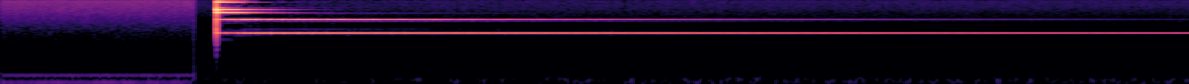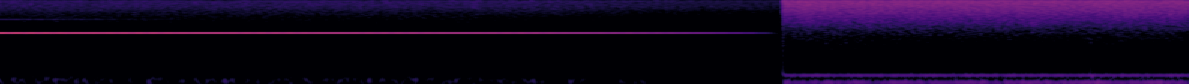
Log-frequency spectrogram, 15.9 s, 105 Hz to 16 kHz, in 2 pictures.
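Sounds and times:
faint low hum: 0.0 - 1.4, 13.2 - 15.8
meditation bell struck: 1.4 - 12.4.

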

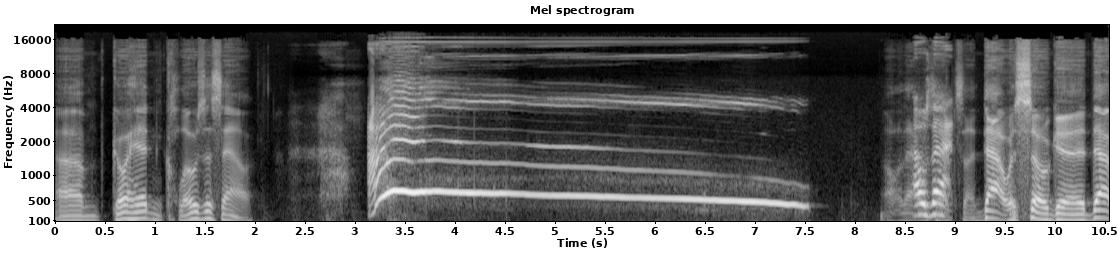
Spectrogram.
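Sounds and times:
speech: 0.0 - 2.1, 8.5 - 10.5
person breathing: 2.3 - 3.1
person imitating a hound dog howl: 3.2 - 7.6.

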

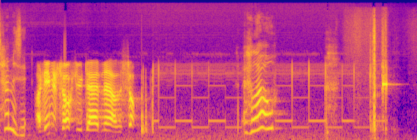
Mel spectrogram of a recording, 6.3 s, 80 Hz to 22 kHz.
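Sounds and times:
speech: 0.0 - 2.2, 3.6 - 4.2
telephone keypad dialing tones: 2.1 - 6.0.

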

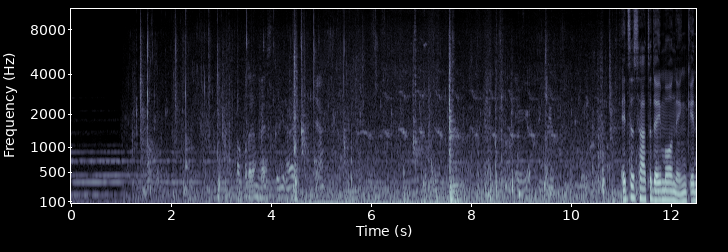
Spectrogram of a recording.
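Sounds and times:
motorboat engine approaching a dock opposite an island: 0.9 - 12.5
water splashes: 1.0 - 12.5
knocks: 1.1 - 11.0
wind buffeting the microphone: 1.1 - 11.5
speech: 3.4 - 5.8, 11.0 - 12.5.

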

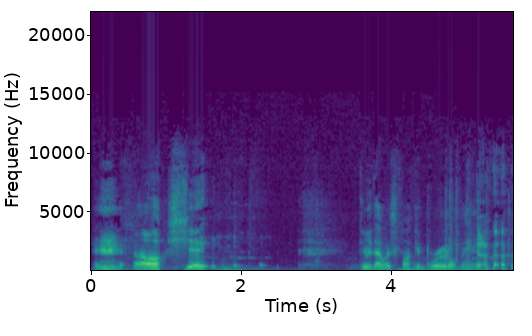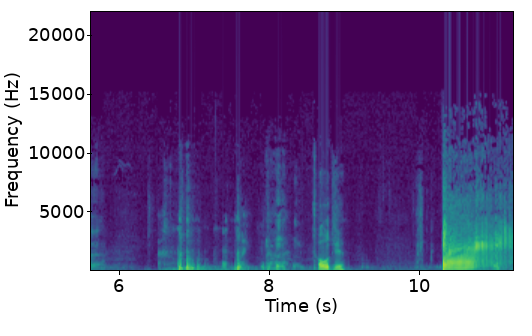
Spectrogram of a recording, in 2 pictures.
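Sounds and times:
speech: 0.0 - 1.7, 3.6 - 6.0, 7.4 - 9.1
wet fart: 10.3 - 11.2.

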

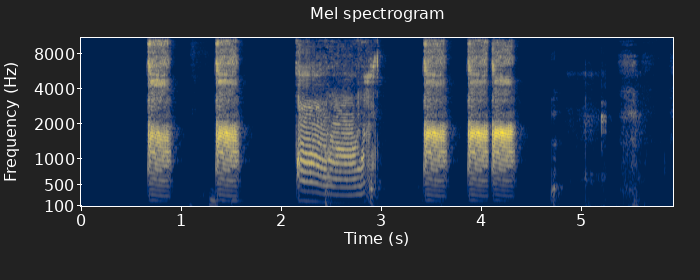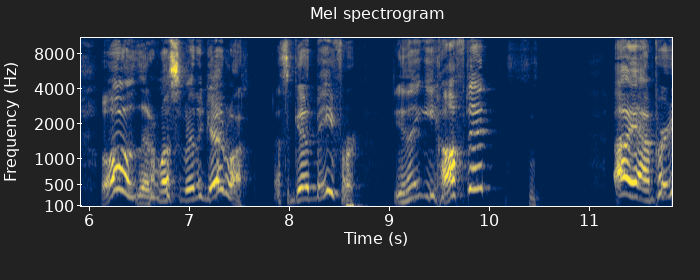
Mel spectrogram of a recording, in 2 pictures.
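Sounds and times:
loud farting: 0.6 - 4.4
speech: 6.4 - 10.6, 11.3 - 11.8.

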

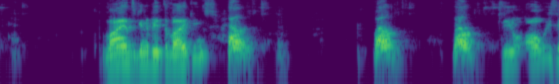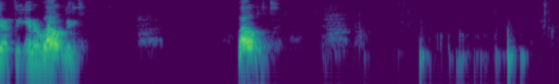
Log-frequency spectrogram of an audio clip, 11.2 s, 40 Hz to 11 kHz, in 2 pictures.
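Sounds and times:
speech: 1.0 - 2.6, 5.0 - 6.5
dog barking: 2.2 - 2.6, 3.7 - 4.9, 6.0 - 6.4, 8.0 - 8.4.

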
